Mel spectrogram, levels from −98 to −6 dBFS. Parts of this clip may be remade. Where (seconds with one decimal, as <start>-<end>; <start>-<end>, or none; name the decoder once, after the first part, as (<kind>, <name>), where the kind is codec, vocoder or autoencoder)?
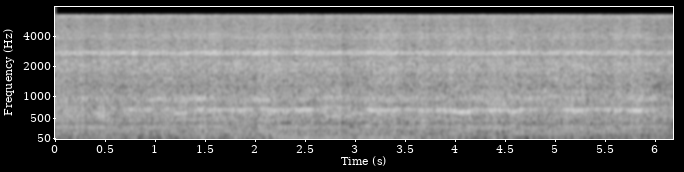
none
